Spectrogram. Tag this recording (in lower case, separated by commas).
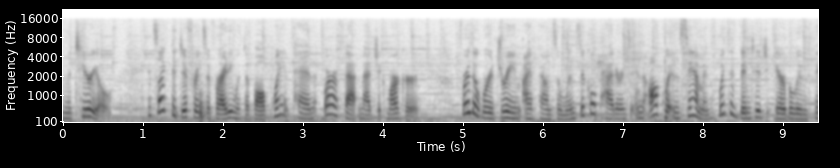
music, speech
